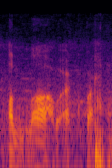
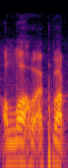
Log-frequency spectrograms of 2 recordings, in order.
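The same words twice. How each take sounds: First: It is said quietly, only to oneself. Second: It is said loudly, for the whole mosque.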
